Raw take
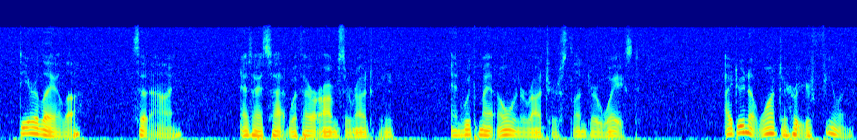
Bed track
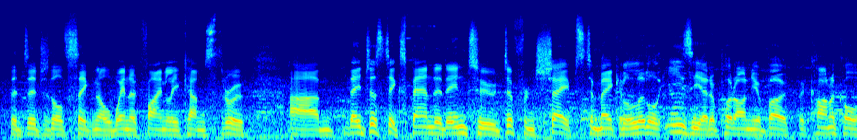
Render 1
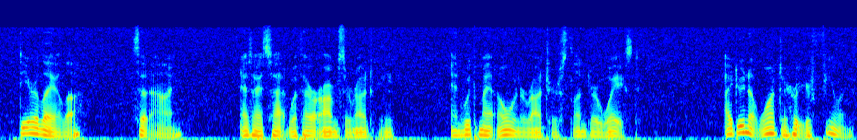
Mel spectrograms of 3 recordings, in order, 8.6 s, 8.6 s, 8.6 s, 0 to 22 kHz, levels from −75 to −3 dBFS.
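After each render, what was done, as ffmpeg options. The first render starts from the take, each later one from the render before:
-af "afftdn=nr=6:nf=-47"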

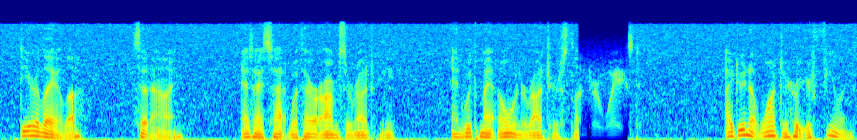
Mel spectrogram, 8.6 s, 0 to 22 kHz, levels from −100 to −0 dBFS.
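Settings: -filter_complex "[0:a]asplit=3[a][b][c];[a]afade=t=out:st=5.77:d=0.02[d];[b]asuperpass=centerf=1800:order=4:qfactor=1.2,afade=t=in:st=5.77:d=0.02,afade=t=out:st=6.28:d=0.02[e];[c]afade=t=in:st=6.28:d=0.02[f];[d][e][f]amix=inputs=3:normalize=0"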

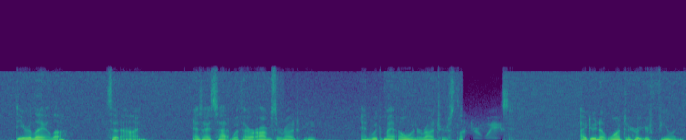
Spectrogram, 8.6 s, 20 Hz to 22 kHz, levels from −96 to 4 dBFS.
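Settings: -filter_complex "[0:a]asettb=1/sr,asplit=3[a][b][c];[a]atrim=end=3.554[d];[b]atrim=start=3.55:end=4.8,asetpts=PTS-STARTPTS,afade=t=in:d=0.004:c=qsin,afade=t=out:st=1.246:d=0.004:c=qsin,highshelf=f=6.8k:g=-10[e];[c]atrim=start=4.796[f];[d][e]acrossfade=d=0.004:c1=hsin:c2=qsin[g];[g][f]acrossfade=d=0.004:c1=qsin:c2=hsin,asettb=1/sr,asplit=3[h][i][j];[h]atrim=end=6.144[k];[i]atrim=start=6.14:end=7.28,asetpts=PTS-STARTPTS,afade=t=in:d=0.004:c=qsin,afade=t=out:st=1.136:d=0.004:c=qsin,asplit=2[l][m];[m]adelay=29,volume=-3dB[n];[l][n]amix=inputs=2:normalize=0,atrim=end_sample=50274[o];[j]atrim=start=7.276[p];[k][o]acrossfade=d=0.004:c1=hsin:c2=qsin[q];[q][p]acrossfade=d=0.004:c1=qsin:c2=hsin"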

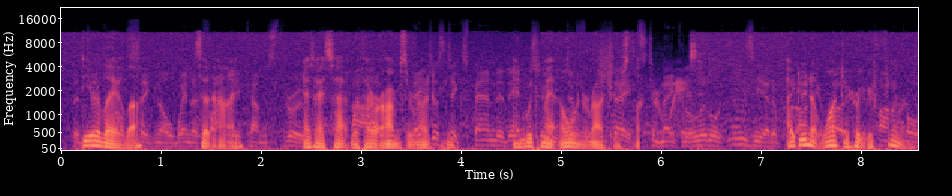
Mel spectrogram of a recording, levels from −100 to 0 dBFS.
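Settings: -filter_complex "[1:a]volume=-9dB[a];[0:a][a]amix=inputs=2:normalize=0"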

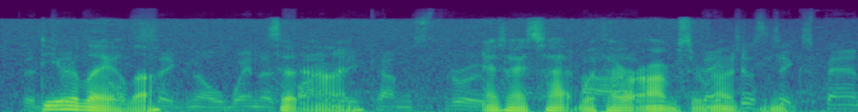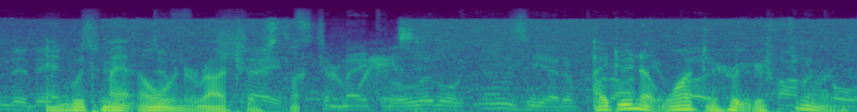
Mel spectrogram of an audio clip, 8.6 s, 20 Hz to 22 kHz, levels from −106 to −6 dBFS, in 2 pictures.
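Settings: -af anull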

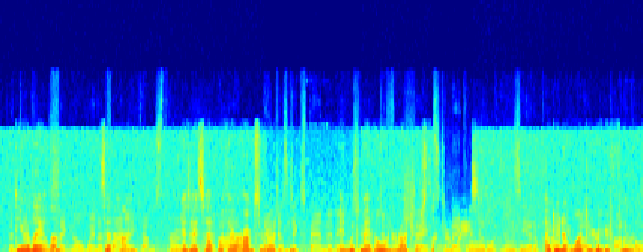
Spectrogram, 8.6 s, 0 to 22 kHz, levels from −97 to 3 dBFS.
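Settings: -af "volume=6.5dB"

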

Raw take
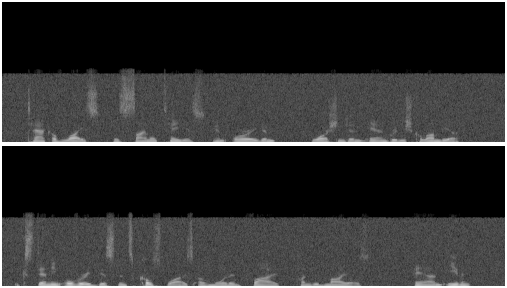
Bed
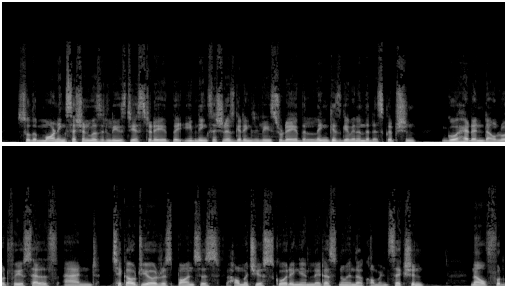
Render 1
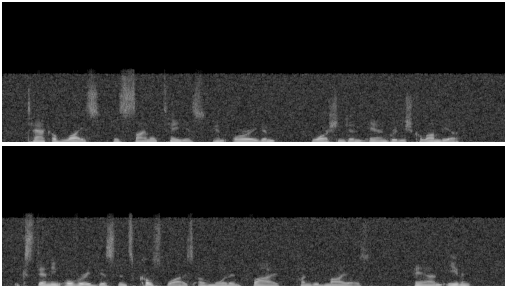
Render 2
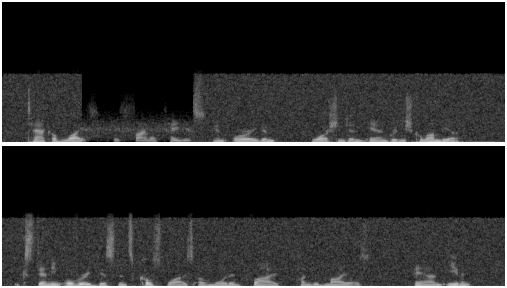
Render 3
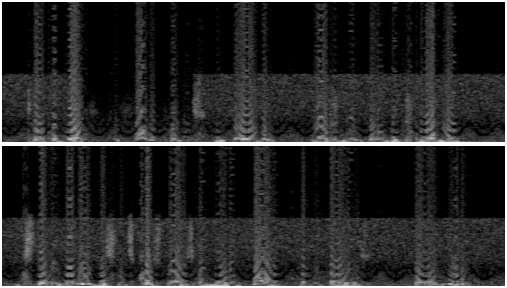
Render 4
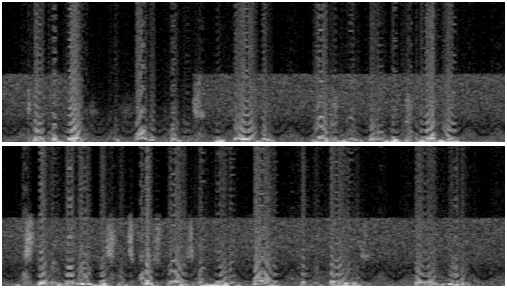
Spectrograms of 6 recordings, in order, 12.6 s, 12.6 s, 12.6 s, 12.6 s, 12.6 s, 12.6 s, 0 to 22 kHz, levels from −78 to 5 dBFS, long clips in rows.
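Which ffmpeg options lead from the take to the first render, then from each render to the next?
-af "afftdn=nr=9:nf=-41"
-filter_complex "[0:a]asettb=1/sr,asplit=3[a][b][c];[a]atrim=end=0.994[d];[b]atrim=start=0.99:end=2.39,asetpts=PTS-STARTPTS,afade=t=in:d=0.004:c=qsin,afade=t=out:st=1.396:d=0.004:c=qsin,highpass=f=310:w=0.5412,highpass=f=310:w=1.3066,equalizer=f=410:t=q:w=4:g=-9,equalizer=f=590:t=q:w=4:g=-3,equalizer=f=2k:t=q:w=4:g=7,lowpass=f=2.9k:w=0.5412,lowpass=f=2.9k:w=1.3066[e];[c]atrim=start=2.386[f];[d][e]acrossfade=d=0.004:c1=hsin:c2=qsin[g];[g][f]acrossfade=d=0.004:c1=qsin:c2=hsin,asettb=1/sr,asplit=3[h][i][j];[h]atrim=end=5.124[k];[i]atrim=start=5.12:end=6.22,asetpts=PTS-STARTPTS,afade=t=in:d=0.004:c=qsin,afade=t=out:st=1.096:d=0.004:c=qsin,lowshelf=f=160:g=9.5[l];[j]atrim=start=6.216[m];[k][l]acrossfade=d=0.004:c1=hsin:c2=qsin[n];[n][m]acrossfade=d=0.004:c1=qsin:c2=hsin"
-filter_complex "[0:a]acrossover=split=430|3800[a][b][c];[b]acrusher=samples=25:mix=1:aa=0.000001:lfo=1:lforange=25:lforate=2.7[d];[a][d][c]amix=inputs=3:normalize=0,afftfilt=real='re*2.45*eq(mod(b,6),0)':imag='im*2.45*eq(mod(b,6),0)':win_size=2048:overlap=0.75"
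-af "volume=8.5dB"

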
